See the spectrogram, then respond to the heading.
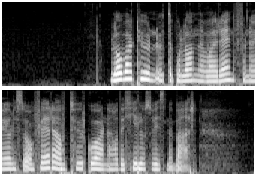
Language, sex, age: Norwegian, female, 27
